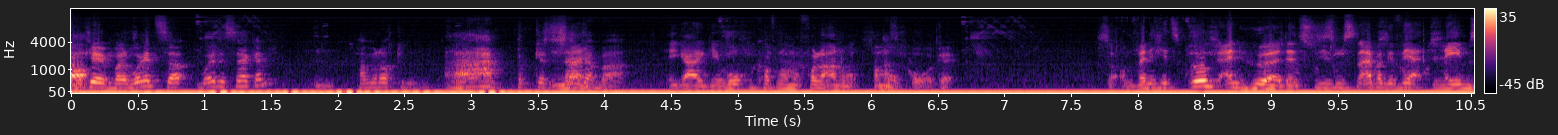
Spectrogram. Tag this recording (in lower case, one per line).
speech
